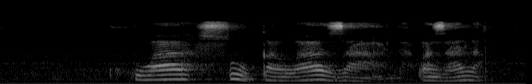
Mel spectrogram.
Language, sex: Xhosa, female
